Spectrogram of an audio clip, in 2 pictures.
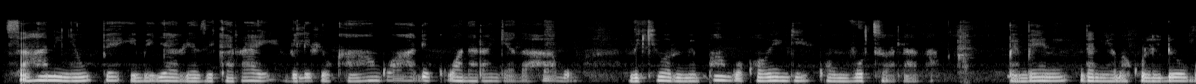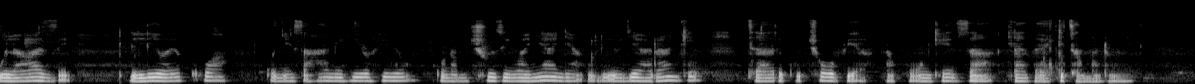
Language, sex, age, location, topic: Swahili, female, 25-35, Mombasa, agriculture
